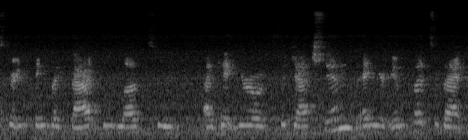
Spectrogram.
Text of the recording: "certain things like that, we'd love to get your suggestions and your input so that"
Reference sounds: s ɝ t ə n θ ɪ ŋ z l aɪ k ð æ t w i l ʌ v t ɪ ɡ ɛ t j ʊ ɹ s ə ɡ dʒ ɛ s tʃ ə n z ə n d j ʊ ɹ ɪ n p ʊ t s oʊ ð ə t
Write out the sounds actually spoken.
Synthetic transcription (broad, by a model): s ɝ t n θ ɪ ŋ z l aɪ k ð æ t w i l ʌ v t ɪ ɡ ɛ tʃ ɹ ʊ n s ə ɡ dʒ ɛ s tʃ ə n z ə n j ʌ ɹ ɪ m p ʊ t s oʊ ð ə t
